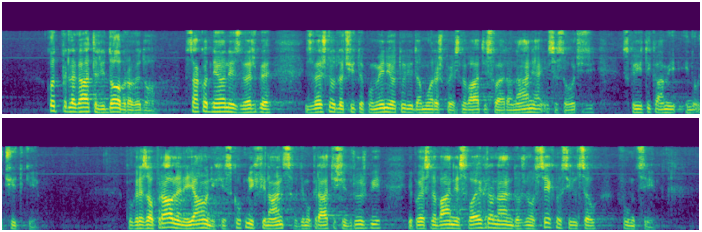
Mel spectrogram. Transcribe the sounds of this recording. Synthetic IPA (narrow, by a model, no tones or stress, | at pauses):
kɔt̪̚pɾɛd̪laɡaːt̪ɛlʲid̪ɔːbɾɔʋɛd̪oːwsaːkɔd̪neːwnɛizʋəʒbɛizʋəɾʃnɛɔd̪lɔt͡ʃiːt̪ʋɛpɔmeːnijɔt̪uːd̪id̪amoːɾaʃpɔjasnɔʋaːt̪isʋɔːjaɾawnaːnjaʔḭnsɛsɔoːt͡ʃit̪i | skɾiːt̪ikamiinɔ̰t͡ʃit̪ki | kɔɡɾeːzaupɾaːwlanjɛjaːwnixinskupnixfinant̪swd̪ɛmɔkɾaːt̪it͡ʃnid̪ɾuːʒbijɛpɔjasnɔʋaːnjɛsʋɔːjixɾawnaːnd̪ɔwʒnoːst̪ːsexnɔsilt̪sɛwfuŋk̚t̪sijḭ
